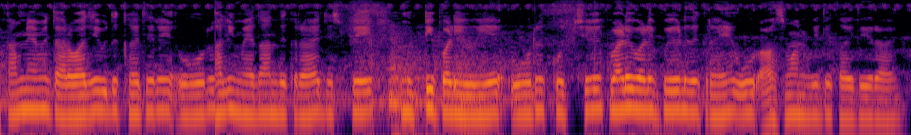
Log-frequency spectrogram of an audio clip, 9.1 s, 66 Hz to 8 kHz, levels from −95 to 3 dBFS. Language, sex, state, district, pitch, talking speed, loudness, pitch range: Hindi, male, Maharashtra, Nagpur, 145 Hz, 215 wpm, -34 LUFS, 135-160 Hz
